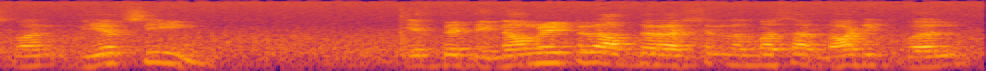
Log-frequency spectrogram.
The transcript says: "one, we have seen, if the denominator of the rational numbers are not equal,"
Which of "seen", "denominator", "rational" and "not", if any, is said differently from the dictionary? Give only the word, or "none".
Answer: rational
